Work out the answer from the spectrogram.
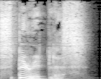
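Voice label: "spiritless", British English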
